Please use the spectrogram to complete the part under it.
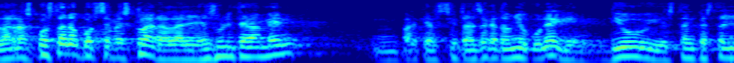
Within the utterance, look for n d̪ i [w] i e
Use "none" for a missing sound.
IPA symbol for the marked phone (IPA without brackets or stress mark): w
